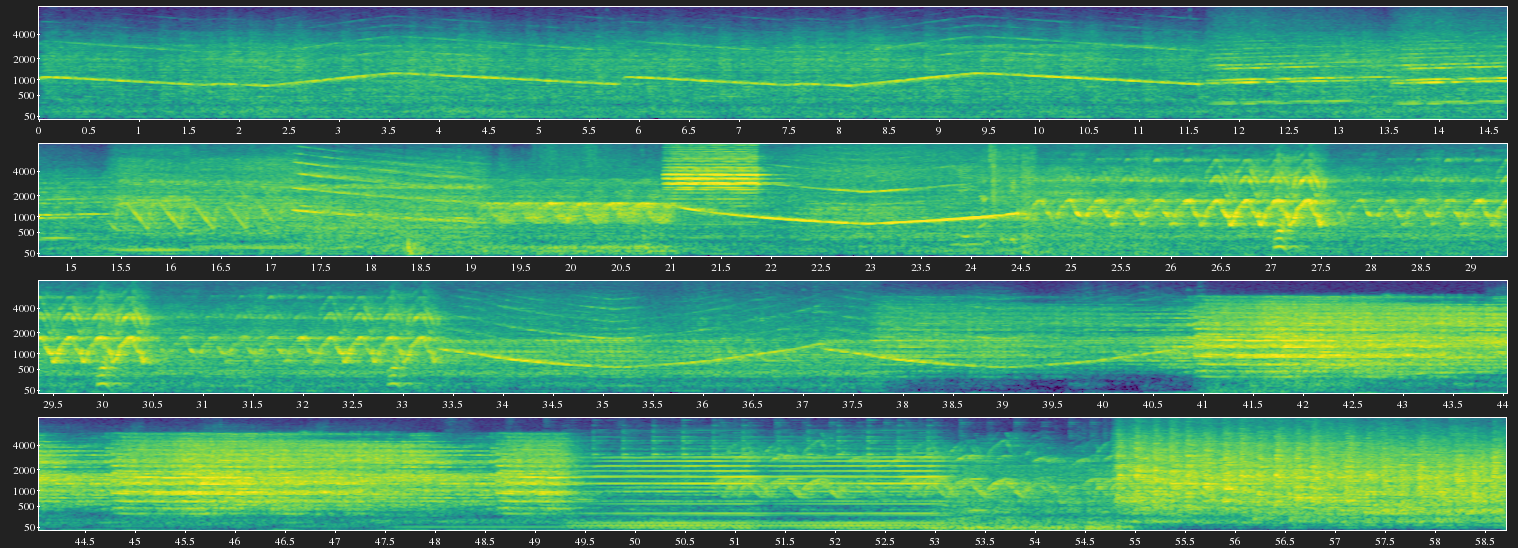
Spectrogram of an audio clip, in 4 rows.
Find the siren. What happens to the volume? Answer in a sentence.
The volume of the siren goes up, then down.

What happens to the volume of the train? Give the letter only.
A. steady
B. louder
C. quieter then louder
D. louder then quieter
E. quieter
B.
